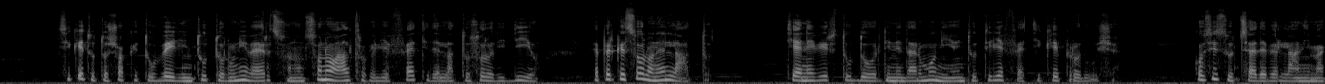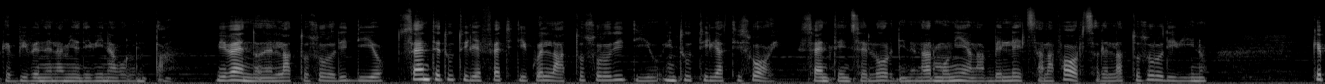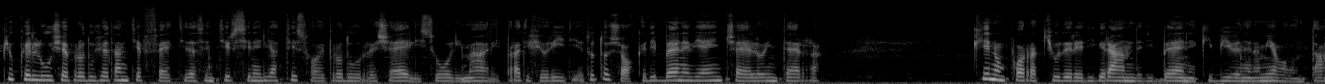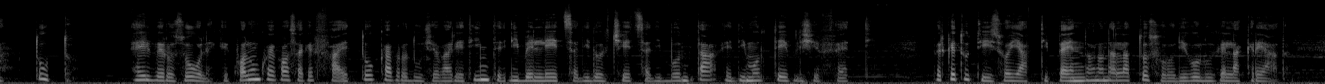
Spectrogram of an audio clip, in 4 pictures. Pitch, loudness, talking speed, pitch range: 170 Hz, -38 LUFS, 180 wpm, 160-190 Hz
